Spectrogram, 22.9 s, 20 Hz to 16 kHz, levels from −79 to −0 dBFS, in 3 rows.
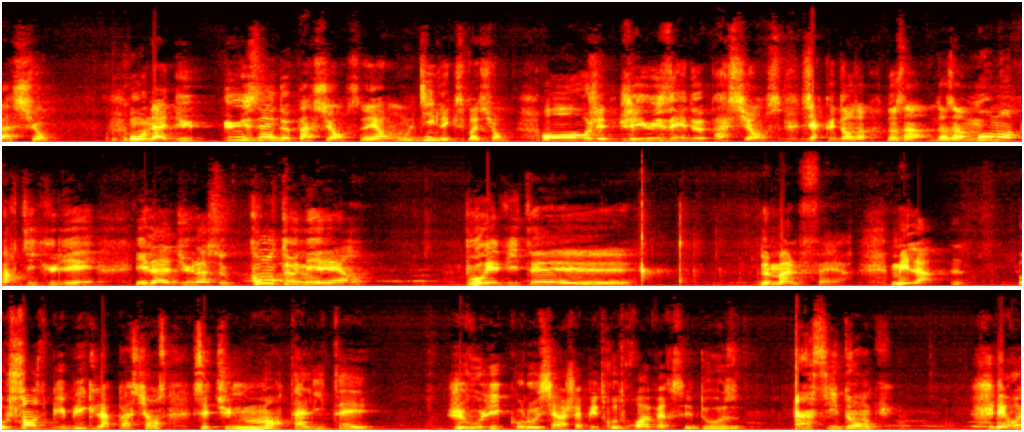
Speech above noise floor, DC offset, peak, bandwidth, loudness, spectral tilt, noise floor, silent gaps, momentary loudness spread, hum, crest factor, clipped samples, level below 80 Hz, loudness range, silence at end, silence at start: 24 dB; 5%; 0 dBFS; 16 kHz; -17 LUFS; -1 dB/octave; -41 dBFS; none; 12 LU; none; 18 dB; under 0.1%; -62 dBFS; 3 LU; 0 s; 0 s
